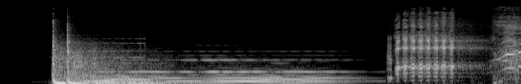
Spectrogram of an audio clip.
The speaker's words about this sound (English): he did hear it and he described it as very, very goaty. Very goaty. Very goaty. That's funny. He says it was something like the current ta-dum and then it just kind of ended with a goat noise. So here's what I'm imagining it might have sounded like.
